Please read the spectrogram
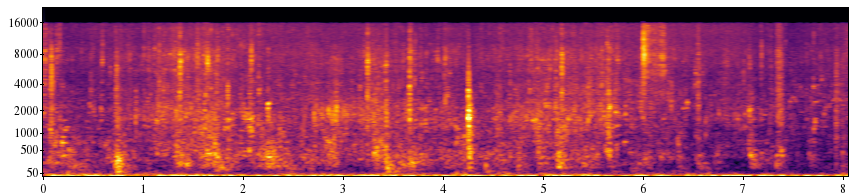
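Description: Water slapping and knocking irregularly against the hull of a small drifting boat, with wind buffeting the microphone.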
